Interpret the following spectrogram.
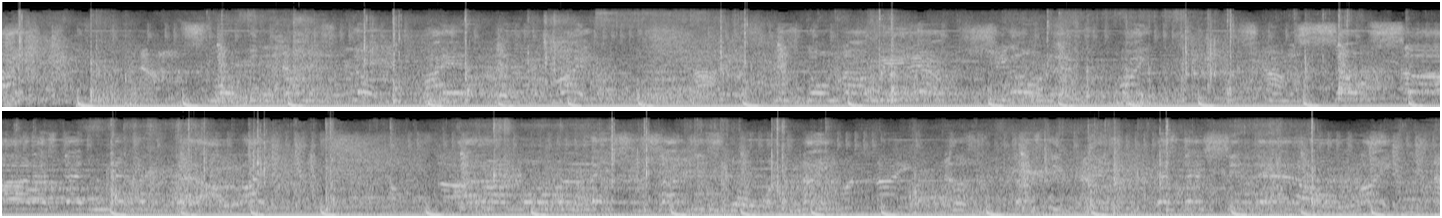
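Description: Skateboard sounds, wheels rolling on concrete with tail pops and board landings, over a hip-hop track with a deep, booming bass line.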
